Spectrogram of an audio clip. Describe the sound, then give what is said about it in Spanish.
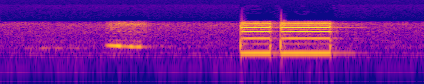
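A faint short chirp followed by two loud, steady electronic telephone beeps in quick succession as a phone call is cut off, with no voices present. “Ah, me la cortaron, son rabiosos.”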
